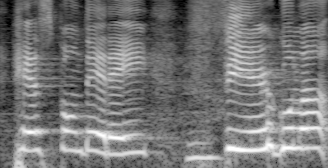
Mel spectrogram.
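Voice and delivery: "responderei, vírgula" slow and loud; slow loud emphasis. Shown as a demonstration. Teacher marking the comma slow and loud. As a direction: lean hard on "vírgula". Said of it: "antes da interjeição".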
